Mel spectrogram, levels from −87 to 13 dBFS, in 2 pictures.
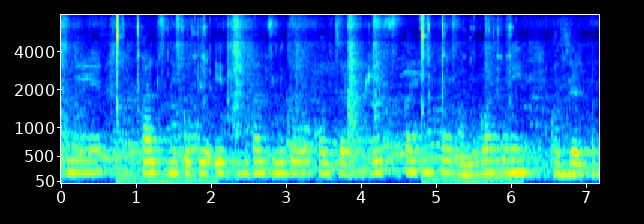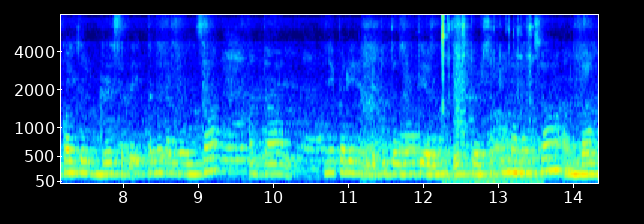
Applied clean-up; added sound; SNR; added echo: none; Keys jangling; 4 dB; none.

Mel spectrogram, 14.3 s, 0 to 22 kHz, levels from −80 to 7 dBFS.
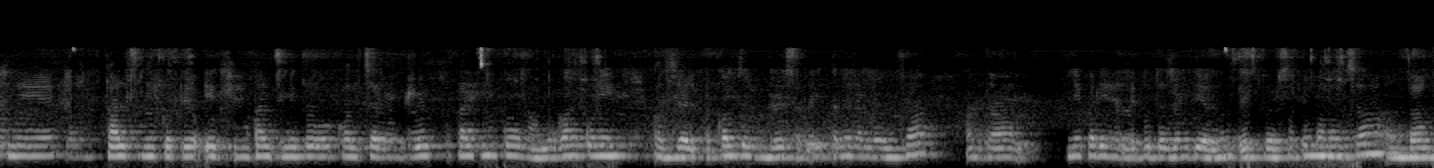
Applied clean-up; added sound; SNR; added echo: neural mask model Resemble Enhance denoiser.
